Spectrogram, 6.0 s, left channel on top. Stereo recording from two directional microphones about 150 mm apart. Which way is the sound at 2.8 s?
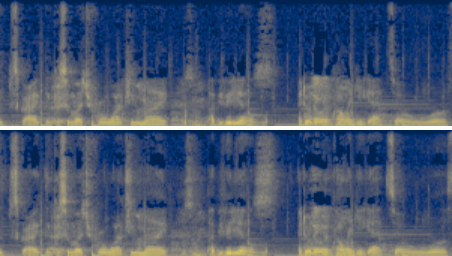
15° right (ahead or behind).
